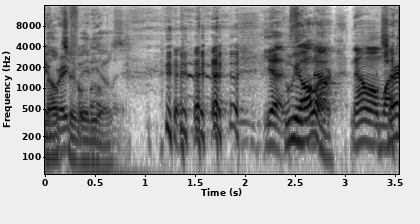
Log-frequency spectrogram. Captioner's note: laughs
